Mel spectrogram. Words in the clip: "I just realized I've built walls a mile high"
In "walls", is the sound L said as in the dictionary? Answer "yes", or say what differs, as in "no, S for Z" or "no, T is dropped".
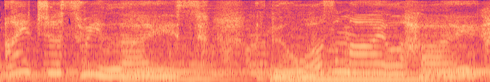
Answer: no, L is dropped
